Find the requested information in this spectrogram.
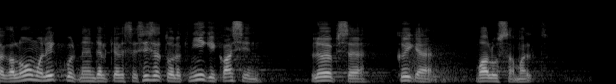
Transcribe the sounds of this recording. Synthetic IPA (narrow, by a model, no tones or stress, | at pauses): ɑɡ̥ɑlo̞ːmulikːˑult̪ne̞nd̪̥e̞lke̞lsesis̬et̪ːˑulekniːɡ̥ikɑsʲin | lø̞ːpse̞ | kɤjɡ̥e̞̰ | vɑlusɑ̰mɑ̰lt̪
